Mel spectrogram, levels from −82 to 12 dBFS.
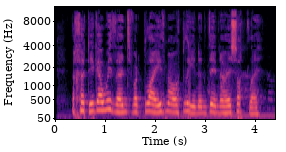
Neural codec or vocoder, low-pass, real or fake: none; 10.8 kHz; real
